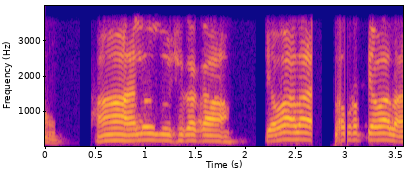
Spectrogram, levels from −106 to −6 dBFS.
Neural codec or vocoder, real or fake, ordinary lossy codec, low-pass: none; real; none; 3.6 kHz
